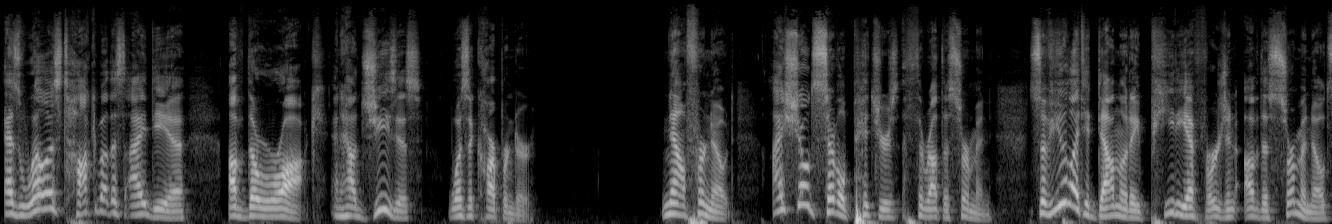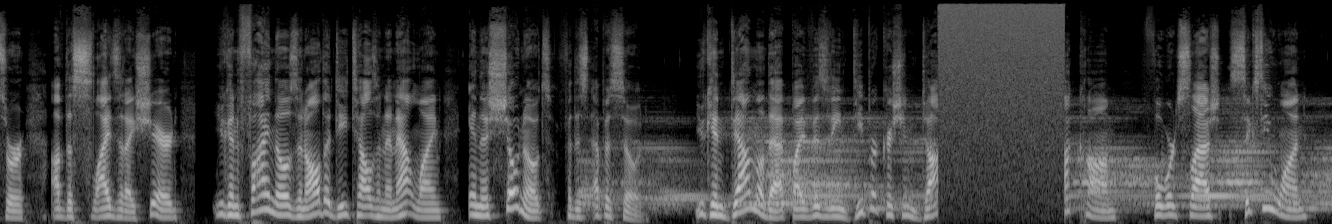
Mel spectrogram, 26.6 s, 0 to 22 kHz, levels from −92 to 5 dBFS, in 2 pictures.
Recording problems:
echo of what is said; strong; from 19 s on; 90 ms later, 9 dB below the speech
audio cutting out; filled with static; at 23 s for 1.5 s

